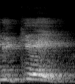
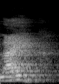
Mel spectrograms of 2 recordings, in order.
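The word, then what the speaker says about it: like: पुस्तक उघडलं नसेल 100% तर याला काय म्हणतील लिके याला बिके याला शिने याला विने याला मिके याला चेंजे असं काहीतरी म्हणतील ते पण हा शब्द आहे लाईक हा एल म्हणजे ल आणि हा आय म्हणजे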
